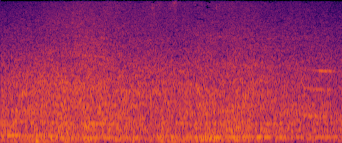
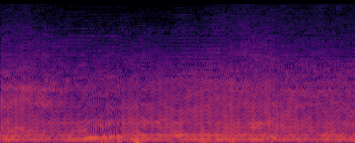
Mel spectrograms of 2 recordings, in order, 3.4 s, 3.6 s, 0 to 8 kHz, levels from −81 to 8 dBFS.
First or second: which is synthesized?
second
